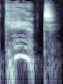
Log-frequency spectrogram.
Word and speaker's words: can't: And I heard, I can't come to class. Where's the T? I can't. I can't. Can't. You have to stress that sound. You have to pronounce it at least.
